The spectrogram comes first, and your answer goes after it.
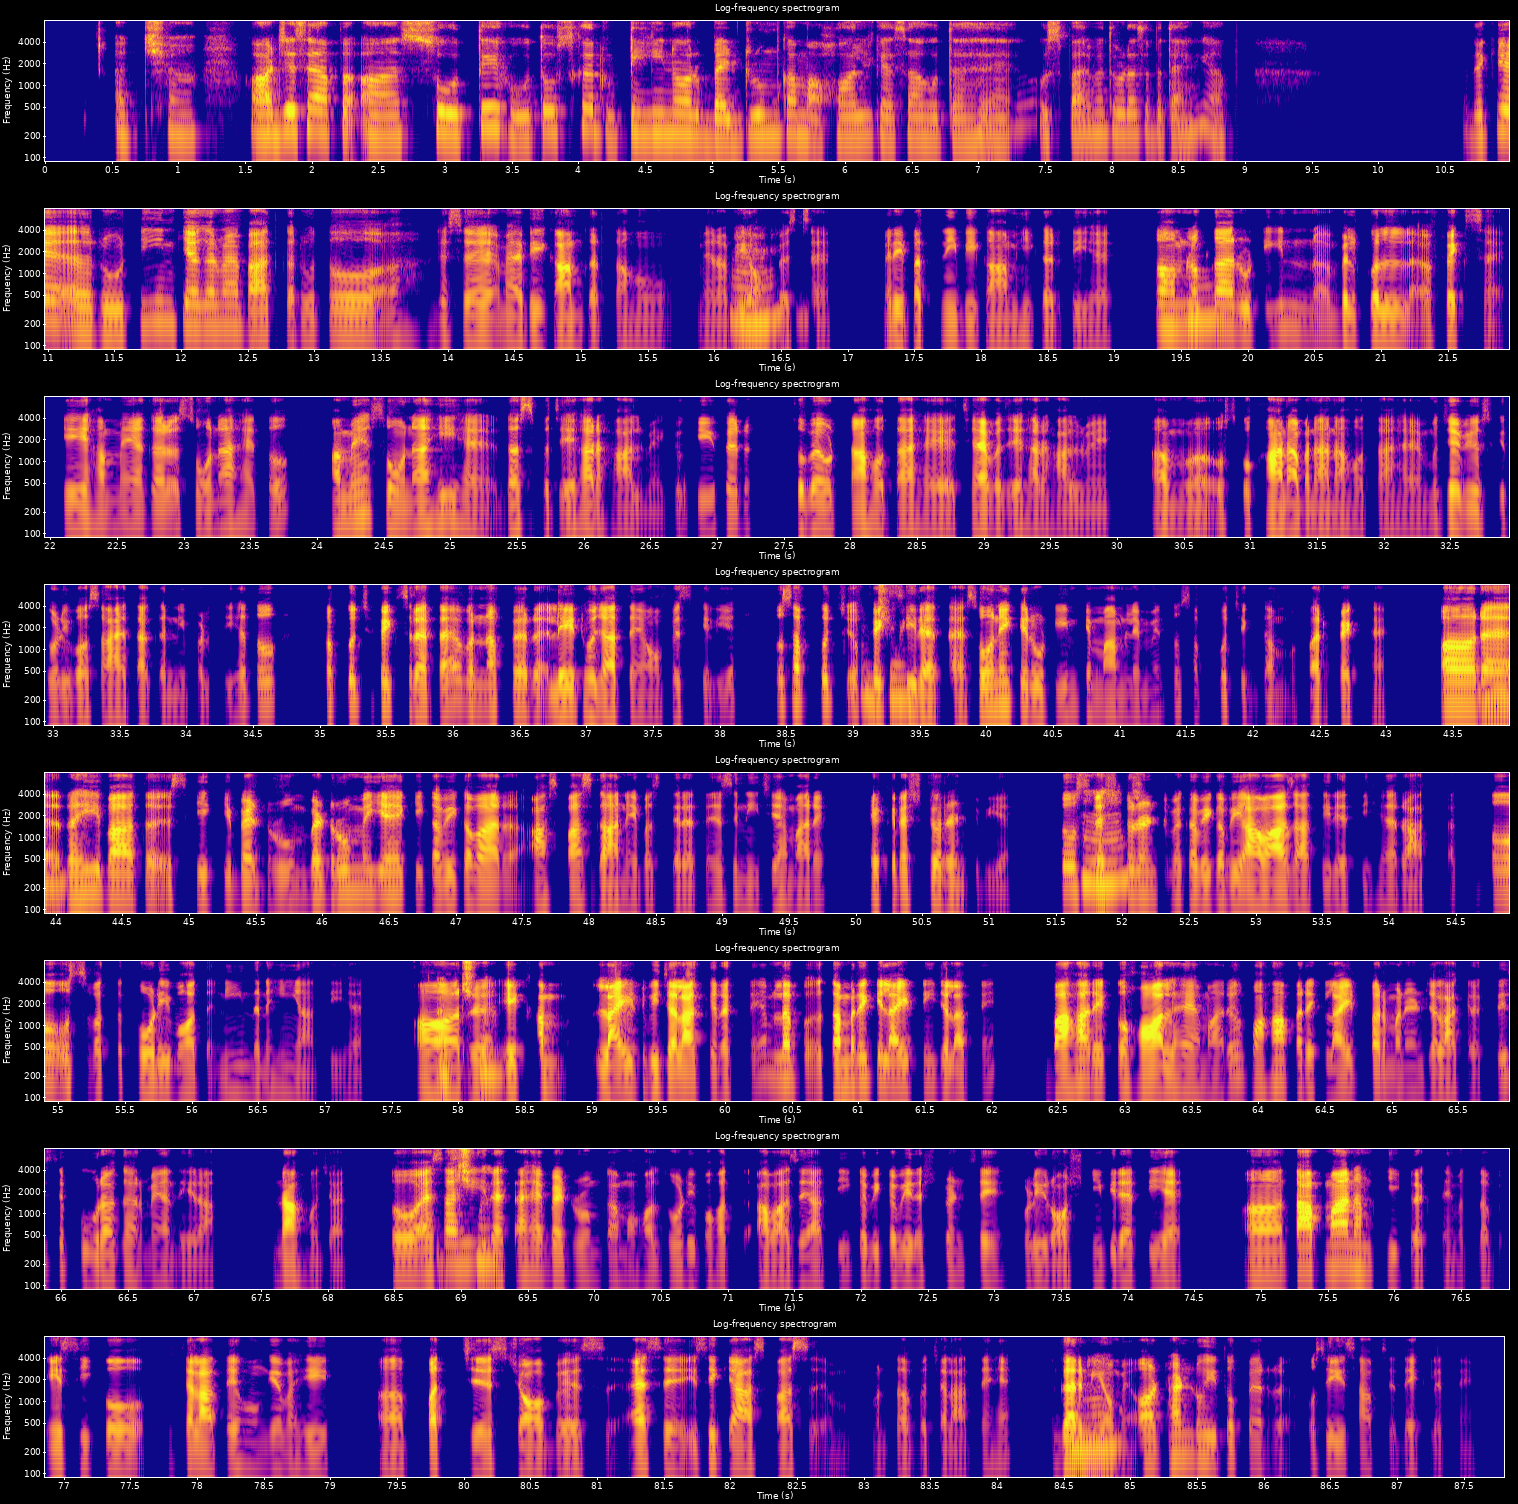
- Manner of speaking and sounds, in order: tongue click; in English: "रूटीन"; in English: "बेडरूम"; tapping; other background noise; in English: "रूटीन"; in English: "रूटीन"; in English: "फिक्स"; in English: "फिक्स"; in English: "लेट"; in English: "फिक्स"; in English: "रूटीन"; in English: "परफेक्ट"; in English: "रेस्टोरेंट"; in English: "रेस्टोरेंट"; in English: "परमानेंट"; in English: "रेस्टोरेंट"
- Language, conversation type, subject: Hindi, advice, रात में बार-बार जागना और फिर सो न पाना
